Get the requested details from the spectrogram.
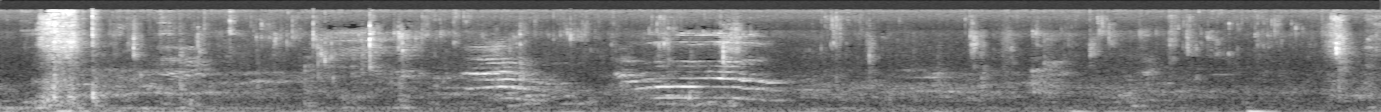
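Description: Two young women chew and smack their lips loudly.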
